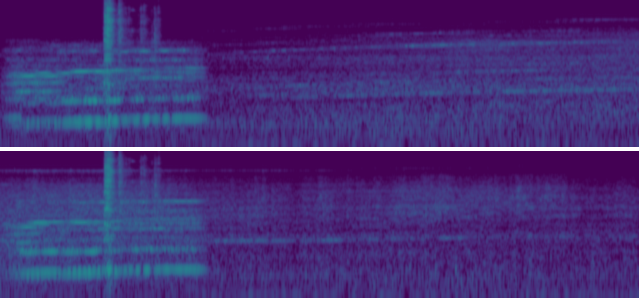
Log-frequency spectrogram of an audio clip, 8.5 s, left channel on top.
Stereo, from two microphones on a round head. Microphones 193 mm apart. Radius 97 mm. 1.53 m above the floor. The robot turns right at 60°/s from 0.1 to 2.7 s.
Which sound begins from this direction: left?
Breaking glass, at 1.4 s.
